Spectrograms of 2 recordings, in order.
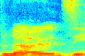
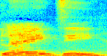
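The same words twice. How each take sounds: First: The first vowel is a rounded nasal 'un' sound. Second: The first vowel is an unrounded nasal 'in' sound. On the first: "Instead of lundi" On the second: "They say lundi"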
